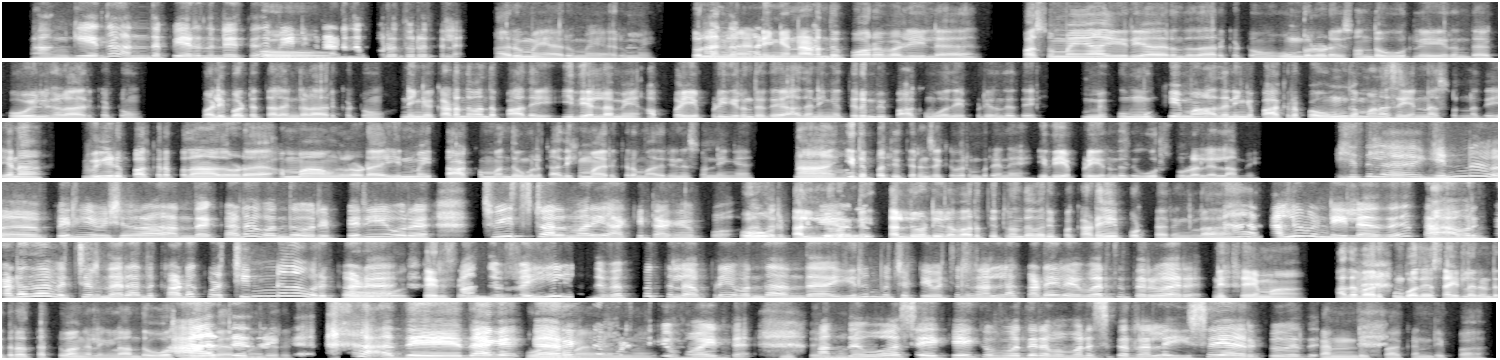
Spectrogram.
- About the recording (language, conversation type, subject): Tamil, podcast, மீண்டும் சொந்த ஊருக்கு சென்று உணர்ந்தது எப்படி?
- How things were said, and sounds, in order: unintelligible speech; other background noise; laughing while speaking: "அதேதாங்க. கரெக்ட்டா புடிச்சீனு பாயிண்ட்ட"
